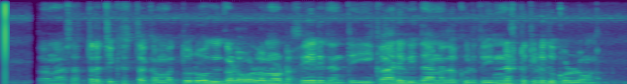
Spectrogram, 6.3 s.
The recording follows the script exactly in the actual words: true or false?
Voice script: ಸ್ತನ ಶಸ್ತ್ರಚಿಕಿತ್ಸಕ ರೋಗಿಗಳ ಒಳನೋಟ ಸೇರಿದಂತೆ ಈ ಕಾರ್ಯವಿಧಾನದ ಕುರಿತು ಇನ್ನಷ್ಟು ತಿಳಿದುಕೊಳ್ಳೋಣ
false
